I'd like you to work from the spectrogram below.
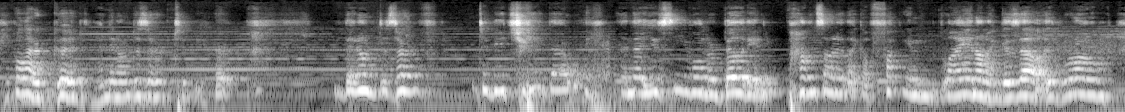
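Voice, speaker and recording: Woman, intense and blunt, swears, dark tone, roomy echo, music under. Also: on the high side, normal speed. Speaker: interviewee. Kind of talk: emotional interview.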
